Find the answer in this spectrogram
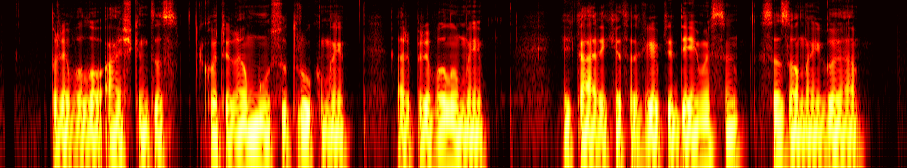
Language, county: Lithuanian, Klaipėda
